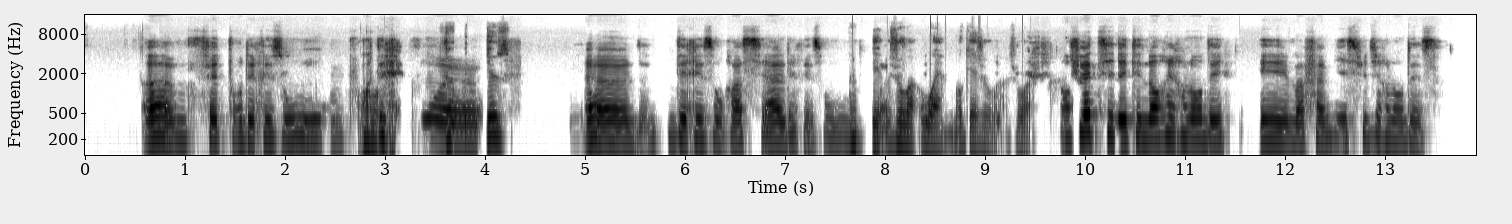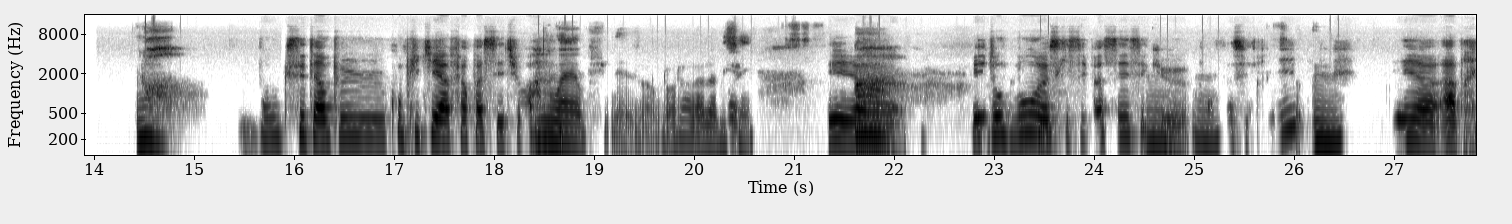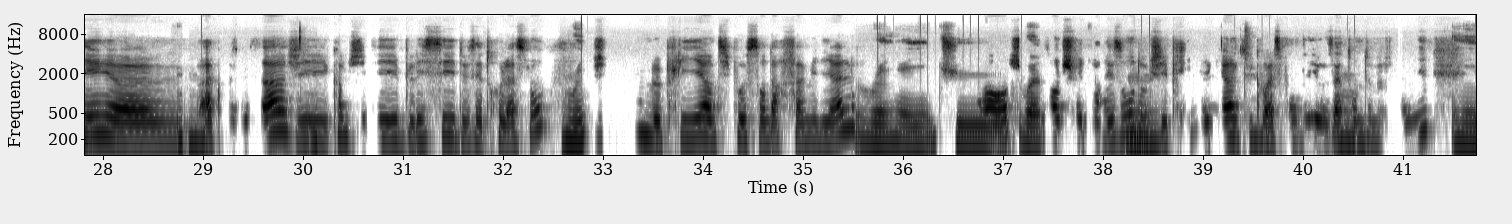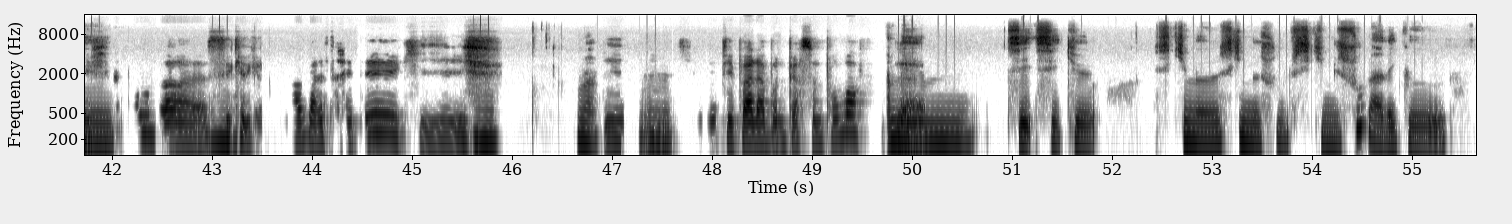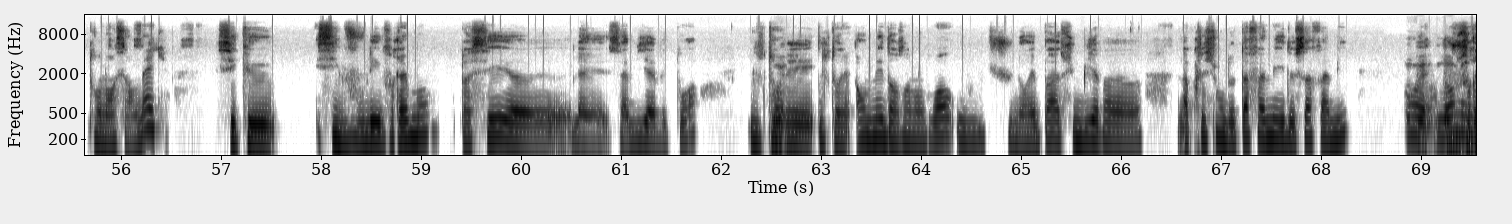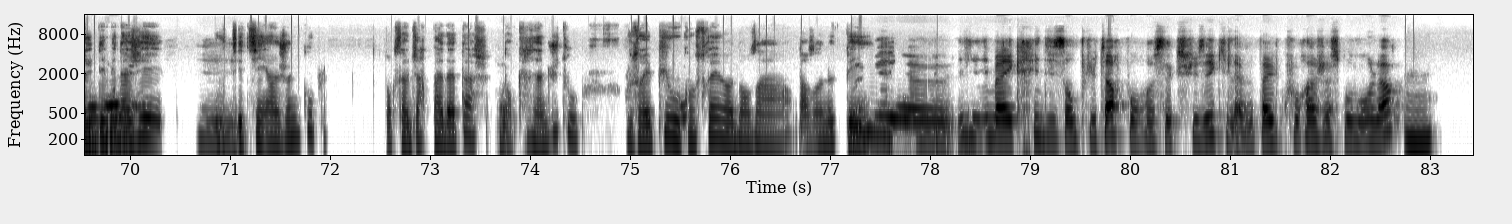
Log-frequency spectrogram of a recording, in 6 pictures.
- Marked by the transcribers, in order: tapping; static; distorted speech; laughing while speaking: "pour des raisons"; unintelligible speech; unintelligible speech; stressed: "Oh"; other noise; chuckle; sigh; other background noise; chuckle
- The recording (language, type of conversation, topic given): French, unstructured, La gestion des attentes familiales est-elle plus délicate dans une amitié ou dans une relation amoureuse ?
